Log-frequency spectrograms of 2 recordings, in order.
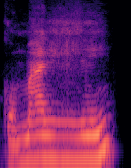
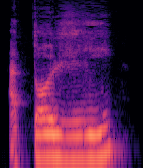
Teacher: noten cómo estoy pronunciando la doble L, no como Y, como estamos acostumbrados a transcribir el sonido de la Y en la lengua española, sino como L, como una lateral palatal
